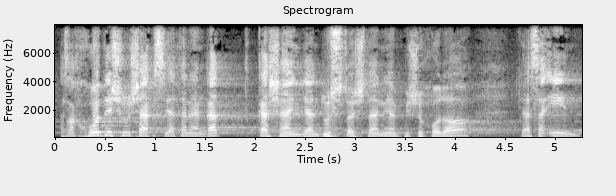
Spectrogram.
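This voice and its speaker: A man with a somewhat high voice preaches a religious sermon, recites Arabic scripture and presses his listeners with rhetorical questions. His voice rings through a reverberant hall. Soft music plays faintly underneath.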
